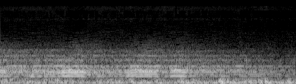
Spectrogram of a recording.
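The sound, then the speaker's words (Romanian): A train travels toward the Romanian front in Transylvania, a dense, steady rumble of the moving carriages with a droning hum layered over it, continuous and fairly loud. “În tren. În drum spre frontul românesc din Transilvania.”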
